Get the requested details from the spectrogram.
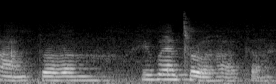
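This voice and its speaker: A woman's fairly low voice at a very slow pace with fairly even intonation, audible room echo and noticeable background noise. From Eastern Europe. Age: 80s+. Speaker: grandmother interviewed about her life. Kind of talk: oral history interview. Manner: halting.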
